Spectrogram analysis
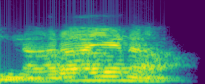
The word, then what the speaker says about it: Narayana: So if you see Narayana, Na, Ra, Ya, Na, each of the syllable makes us to keep our mouth open, and it makes us to pronounce the word in a, there is a certain stress or effort needed.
